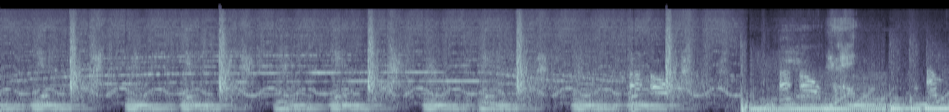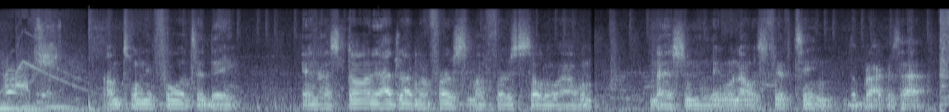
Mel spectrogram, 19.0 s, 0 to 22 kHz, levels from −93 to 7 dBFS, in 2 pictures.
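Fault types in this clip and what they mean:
short concealed packet loss: Six brief holes, near 3.39, 6.32, 7.47, 9.62, 14.65 and 15.39 s, where 10 to 40 ms of audio arrived too late and the receiver patched each gap by extending the preceding sound, either from its pitch or as shaped noise, then blending back into the real signal. Unlike a plain dropout, no silent gap opens. Each hole is heard as a short smear or wobble, longest at 15.39 s.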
